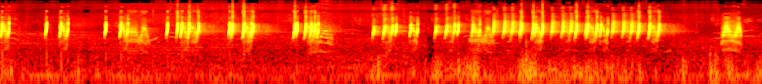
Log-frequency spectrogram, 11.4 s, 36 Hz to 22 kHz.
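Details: Common quail calling, recorded 28 May 2025 as a hunting lure: crisp, high, clipped notes in short bursts of three or four. The bursts come closer together toward the end, with faint background rustle.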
